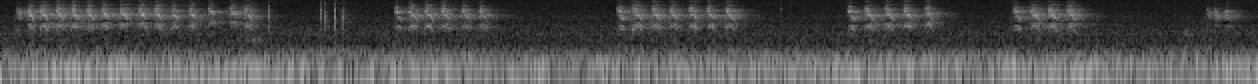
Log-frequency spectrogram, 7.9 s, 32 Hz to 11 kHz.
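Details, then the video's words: House sparrow in Jeddah, Saudi Arabia, where it lives year-round, recorded in 1444 AH. Its harsh, rattling chatters come in bursts of about a second, repeated every second or so over a low rumble, and their fast tone suggests a warning at a nearby cat. "صوت عصفور دوري المنازل"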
